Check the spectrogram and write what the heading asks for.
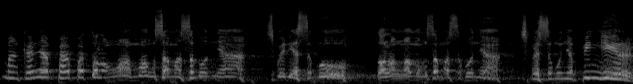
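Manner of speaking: put-on high, insistent child's plea; child pleading. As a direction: plead loudly with papa as a child. Child pleads with papa in story.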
